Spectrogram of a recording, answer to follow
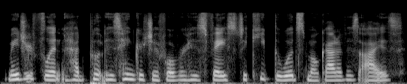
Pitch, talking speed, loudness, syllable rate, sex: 205 Hz, 265 wpm, -19 LUFS, 5.8 syllables/s, female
